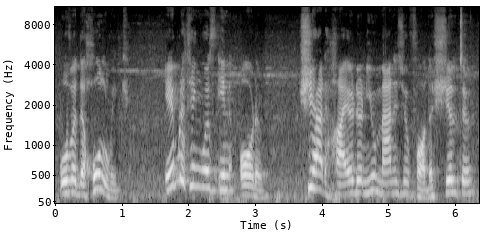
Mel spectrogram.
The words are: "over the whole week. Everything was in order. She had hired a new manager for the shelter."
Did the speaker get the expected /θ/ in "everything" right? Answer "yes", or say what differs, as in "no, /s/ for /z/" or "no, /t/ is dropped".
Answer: no, /t/ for /θ/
